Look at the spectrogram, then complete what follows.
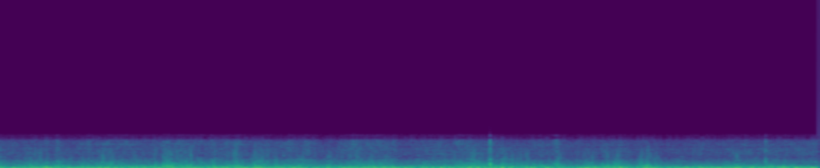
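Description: Wind buffeting the microphone at an open carriage window, over the steady rumble of a moving steam-hauled train, with a few faint clicks.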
